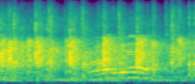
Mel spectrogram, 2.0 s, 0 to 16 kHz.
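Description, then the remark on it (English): A church audience at MPC claps their hands together in a dense, steady burst of applause lasting a couple of seconds, thanking God, with faint voices and a brief rising vocal cry mixed in. “Can you clap your hands and thank Him for what God has done for MPC for over 109 years?”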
